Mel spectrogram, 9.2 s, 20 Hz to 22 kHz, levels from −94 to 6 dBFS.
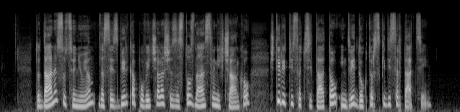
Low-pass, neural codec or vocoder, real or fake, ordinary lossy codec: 14.4 kHz; vocoder, 44.1 kHz, 128 mel bands, Pupu-Vocoder; fake; none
